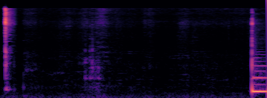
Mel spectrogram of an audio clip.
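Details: Bluetooth speaker after repair, faulty power switch fixed: a couple of faint clicks, then a clear, steady power-on tone with no crackle or cutting out, unlike before.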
